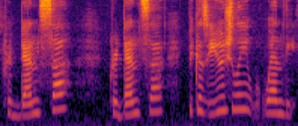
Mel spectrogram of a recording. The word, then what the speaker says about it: credenza: Another example is credenza. Credenza. Okay, and here it's a Z.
